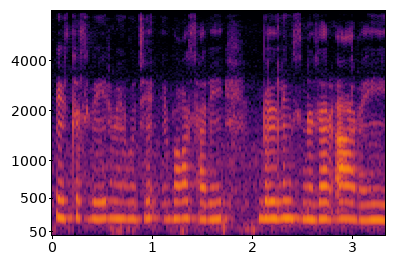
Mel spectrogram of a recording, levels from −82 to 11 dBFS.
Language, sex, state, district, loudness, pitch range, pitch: Hindi, female, Chandigarh, Chandigarh, -19 LUFS, 220-230 Hz, 225 Hz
